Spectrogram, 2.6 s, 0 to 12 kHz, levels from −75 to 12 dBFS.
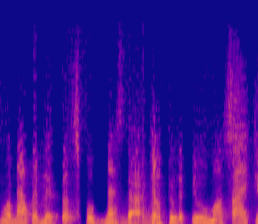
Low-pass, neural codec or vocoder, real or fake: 10.8 kHz; codec, 44.1 kHz, 0.9 kbps, DAC; fake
